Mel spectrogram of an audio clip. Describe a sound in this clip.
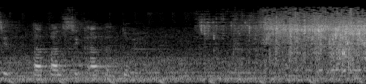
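Batter splashes into a frying pan.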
